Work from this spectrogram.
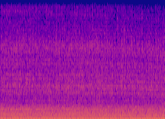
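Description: Steady, low rumbling idle of a tractor engine in a farming video game, a constant close drone with no change in pitch or level and no talking.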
